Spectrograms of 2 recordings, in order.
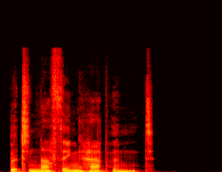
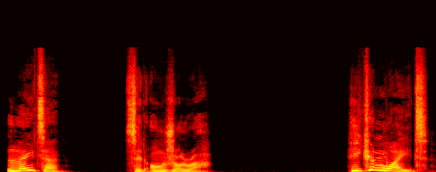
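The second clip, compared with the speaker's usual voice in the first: lightly voiced leader; 5 semitones higher than usual. Enjolras answers his men.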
